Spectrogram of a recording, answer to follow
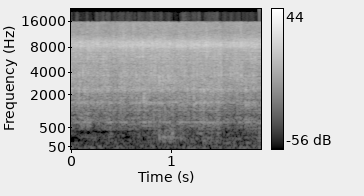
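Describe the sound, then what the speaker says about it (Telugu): Spices for pepper rasam fry in hot oil with a dense, steady sizzle that stays close and even through the whole short stretch, with no talking. "ఇవి నూనెలో అయితే ఎగినాయండి."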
